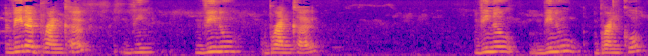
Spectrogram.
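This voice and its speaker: In a poorly recorded clip, an English vlogger speaks from her home garden in a fairly high, darkish voice, extremely slowly and with long pauses. She chats casually in British English, poking fun at herself while attempting foreign phrases.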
